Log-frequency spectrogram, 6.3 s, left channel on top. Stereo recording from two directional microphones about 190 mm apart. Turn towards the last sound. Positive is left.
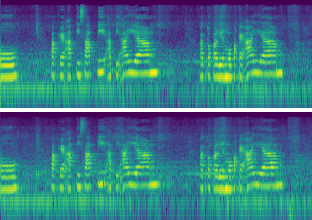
turn(degrees=65)  # may be behind; listen again after turning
